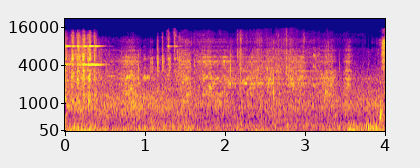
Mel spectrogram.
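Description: A fishing reel clicking in quick runs during the first second and a half as a hooked pompano is brought in, over a steady low rumble of wind on the microphone.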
